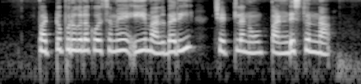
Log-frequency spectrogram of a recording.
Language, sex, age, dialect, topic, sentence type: Telugu, female, 18-24, Utterandhra, agriculture, statement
